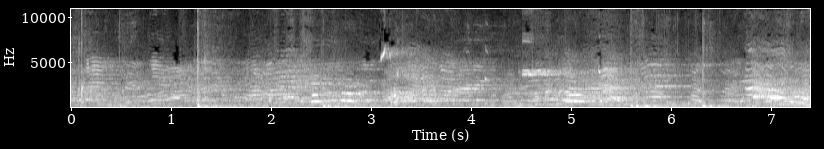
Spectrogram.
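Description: Young women call out and shout to one another on the court.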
